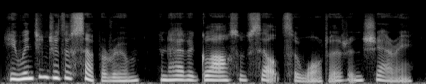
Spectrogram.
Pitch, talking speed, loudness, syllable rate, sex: 205 Hz, 210 wpm, -17 LUFS, 5.2 syllables/s, female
